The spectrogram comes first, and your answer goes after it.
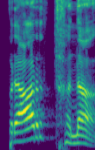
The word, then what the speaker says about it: प्रार्थना: की मात्रा है तो इस रेफ की मात्रा जो है ना प्रा के बाद आधा र उच्चारण होगा फिर यहां पे ना तो क्या पढ़ेंगे इसको प्रार्थना तो ध्यान से देखिए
